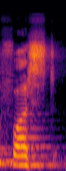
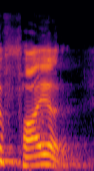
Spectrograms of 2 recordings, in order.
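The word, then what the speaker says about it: fire: फर्स्ट।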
